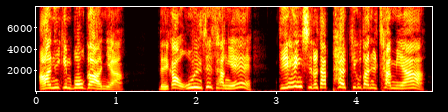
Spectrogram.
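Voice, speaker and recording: A woman's voice: high voice, lively intonation, brisk, no room sound, clean studio sound. A woman voicing an older mother-in-law in a narrated family story, blunt, indignant and fiercely protective. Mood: furious scolding.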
